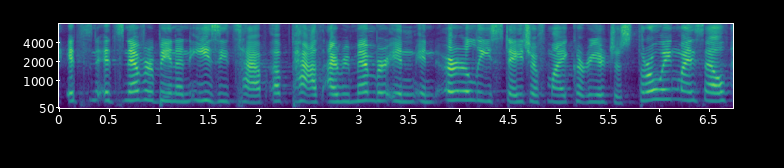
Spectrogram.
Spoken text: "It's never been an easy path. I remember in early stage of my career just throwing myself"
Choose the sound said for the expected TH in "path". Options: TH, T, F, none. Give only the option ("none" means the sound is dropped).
TH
